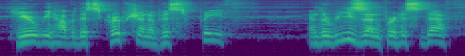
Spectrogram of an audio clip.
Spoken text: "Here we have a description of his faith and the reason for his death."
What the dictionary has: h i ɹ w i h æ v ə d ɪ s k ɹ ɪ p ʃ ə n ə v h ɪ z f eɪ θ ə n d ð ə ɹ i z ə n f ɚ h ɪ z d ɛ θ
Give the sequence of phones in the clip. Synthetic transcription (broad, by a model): h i ɹ w i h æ v ə d ɪ s k ɹ ɪ p ʃ ə n ə v h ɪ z f eɪ θ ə n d ð ə ɹ i z ə n f ɚ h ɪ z d ɛ θ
